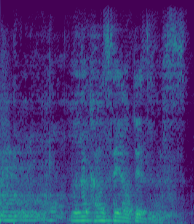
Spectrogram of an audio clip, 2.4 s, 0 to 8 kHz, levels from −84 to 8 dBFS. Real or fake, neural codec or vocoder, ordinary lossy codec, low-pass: fake; codec, 16 kHz, 4.8 kbps, FACodec; Opus, 24 kbps; 7.2 kHz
